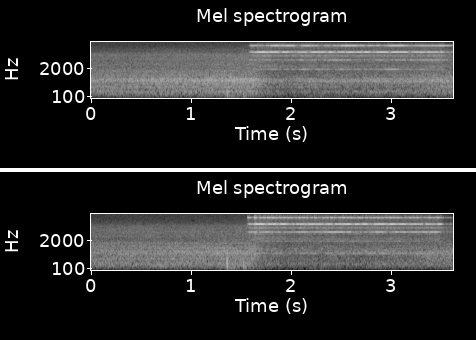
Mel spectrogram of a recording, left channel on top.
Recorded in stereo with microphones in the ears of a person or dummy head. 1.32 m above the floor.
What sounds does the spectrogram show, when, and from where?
1.6 s a fire alarm: 80° right, 6 m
